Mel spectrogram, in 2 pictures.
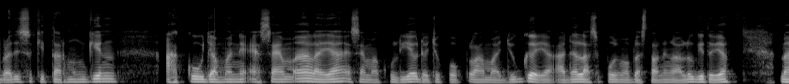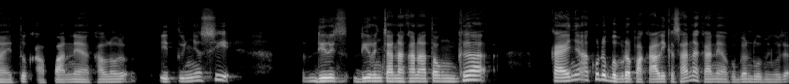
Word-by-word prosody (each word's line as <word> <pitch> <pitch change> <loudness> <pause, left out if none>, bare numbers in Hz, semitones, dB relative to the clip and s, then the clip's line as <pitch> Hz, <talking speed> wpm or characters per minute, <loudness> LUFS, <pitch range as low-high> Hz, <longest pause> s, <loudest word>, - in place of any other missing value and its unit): berarti 105 +2 -4
sekitar 115 -2 -6
mungkin 130 +3 -4 0.5
aku 120 +1 -2
zamannya 120 0 -3
SMA-lah 120 +2 -1
ya, 125 +3 +1 0.2
SMA, 110 -3 -7
kuliah 115 +3 -3
sudah 110 -3 -6
cukup 110 0 -10
lama 105 -1 -5
juga 115 +7 -1
ya, 105 0 -4
adalah 110 +3 -1
10, 115 -3 -7
15 105 0 -7
tahun 105 0 -6
yang - - -6
lalu 120 +3 -2
gitu 110 - -3
ya. 120 - +2 0.6
Nah 115 -2 +1
itu 110 +5 -3
kapannya, 115 +2 -1
kalau 120 +2 -2 0.3
itunya 145 +4 0
sih 230 - -1 0.7
dis 150 0 +4
direncanakan 145 -1 +5
atau 145 - +4
enggak, 195 +10 +4 0.6
kayaknya 165 +7 +6
aku 235 +4 0
sudah 220 - +7
beberapa 135 -2 +5
kali 125 +2 +5
ke 130 - -4
sana - - +3
kan 120 0 +2
ya, 120 - 0
aku 120 - -7
bilang 125 0 -1
dua 120 - -1
minggu 115 0 -6
120 Hz, 170 wpm, -23 LUFS, 110-140 Hz, 0.7 s, sudah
